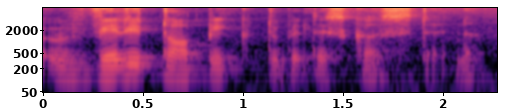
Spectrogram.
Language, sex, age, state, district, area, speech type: Nepali, male, 30-45, West Bengal, Darjeeling, rural, spontaneous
